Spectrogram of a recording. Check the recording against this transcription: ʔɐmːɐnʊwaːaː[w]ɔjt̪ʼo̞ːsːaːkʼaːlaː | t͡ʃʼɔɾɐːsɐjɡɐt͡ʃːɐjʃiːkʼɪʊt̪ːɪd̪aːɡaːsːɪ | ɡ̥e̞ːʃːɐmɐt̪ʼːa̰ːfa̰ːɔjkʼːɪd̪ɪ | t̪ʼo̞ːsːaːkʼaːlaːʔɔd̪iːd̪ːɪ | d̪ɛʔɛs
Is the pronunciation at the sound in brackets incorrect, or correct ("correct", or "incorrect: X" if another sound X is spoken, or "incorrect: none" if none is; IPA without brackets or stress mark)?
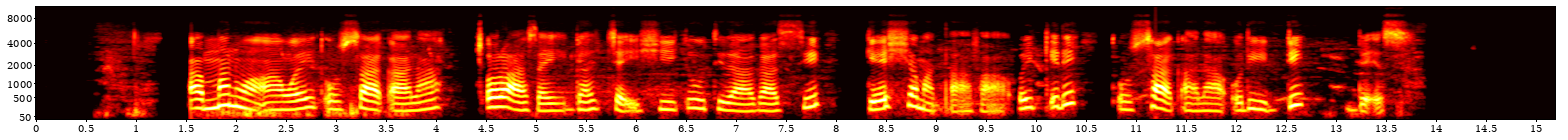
correct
